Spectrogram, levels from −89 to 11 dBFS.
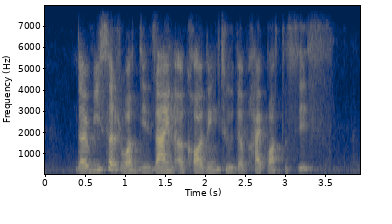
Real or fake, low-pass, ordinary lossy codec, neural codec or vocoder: real; 7.2 kHz; Opus, 16 kbps; none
